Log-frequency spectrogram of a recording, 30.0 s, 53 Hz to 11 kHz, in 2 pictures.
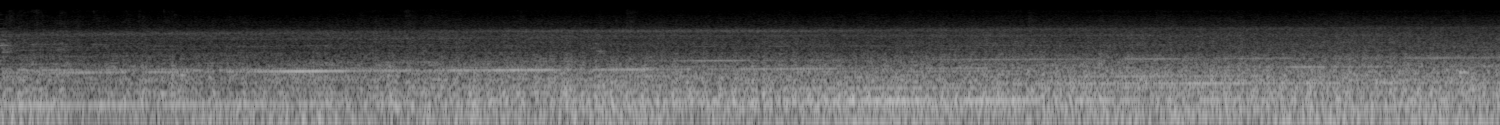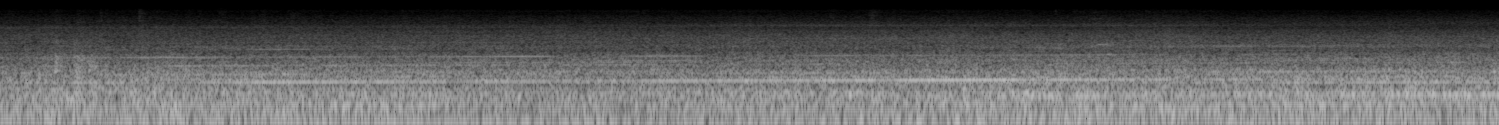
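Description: Tobu 10030 series electric train running, with steady wheel and track rumble and a motor and gear whine that rises gradually in pitch as the train gathers speed.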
